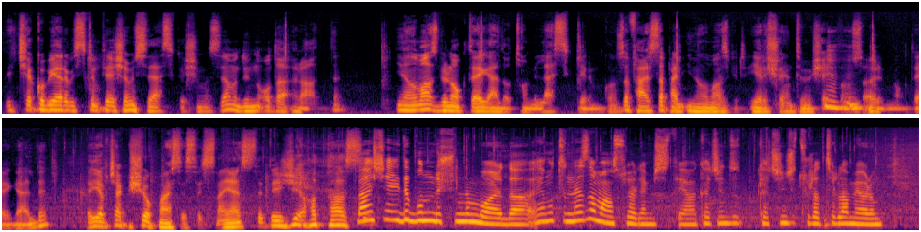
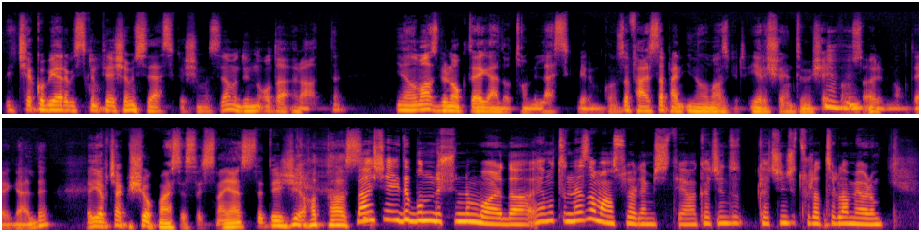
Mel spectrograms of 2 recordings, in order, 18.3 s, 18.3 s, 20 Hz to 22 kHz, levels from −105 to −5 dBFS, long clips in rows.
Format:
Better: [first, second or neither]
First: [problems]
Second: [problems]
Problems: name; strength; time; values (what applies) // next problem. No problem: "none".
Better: second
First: household noises; faint; throughout; 25 dB below the speech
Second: none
